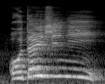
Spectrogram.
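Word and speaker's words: お大事に: Odaiji ni, odaiji ni. Daiji, daiji, 3 syllabes.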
